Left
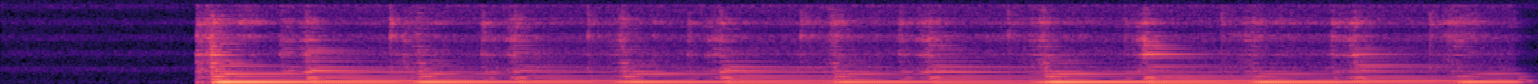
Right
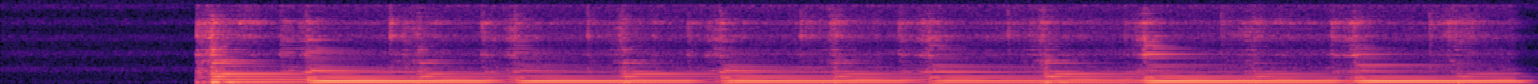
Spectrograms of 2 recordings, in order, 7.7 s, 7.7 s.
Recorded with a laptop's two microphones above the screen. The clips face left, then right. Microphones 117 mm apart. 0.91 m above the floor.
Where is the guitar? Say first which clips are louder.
Left 3 dB; 30° right (ahead or behind), 1.7 m.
